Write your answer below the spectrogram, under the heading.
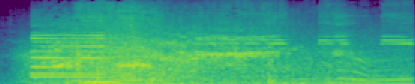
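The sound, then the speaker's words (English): Loud, sustained tire screech as a vehicle speeds through a city intersection and nearly collides with an SUV, bursting in abruptly and squealing for about three seconds over a heavy engine roar. “A vehicle speeds through an intersection in front of her and nearly collides with hers.”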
